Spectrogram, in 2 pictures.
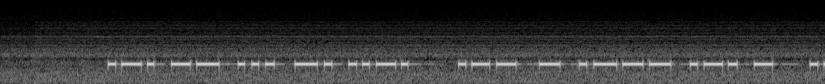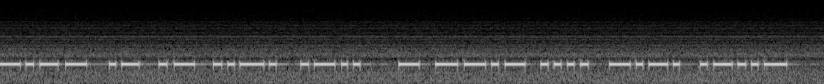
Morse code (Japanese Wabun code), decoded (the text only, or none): ナヨラタチ ヤムヲナム テイイチカ ムネヌニヰ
